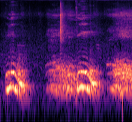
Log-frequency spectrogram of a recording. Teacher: مكان القاف هو قو، بس تعالي بأقصى لساني · Term: مخرج القاف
